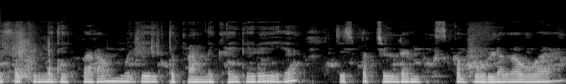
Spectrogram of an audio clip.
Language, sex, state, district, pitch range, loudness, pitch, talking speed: Hindi, male, Bihar, Katihar, 120-130 Hz, -18 LUFS, 125 Hz, 245 wpm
